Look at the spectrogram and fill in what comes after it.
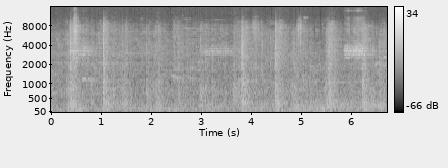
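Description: Indian Railways passenger coaches rolling past with a steady rumble, the wheels clacking over rail joints again and again, some clacks in quick pairs. A faint, brief high-pitched squeal comes from the wheels now and then.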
